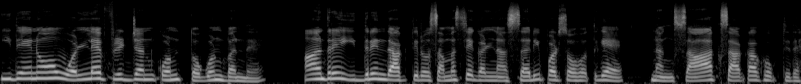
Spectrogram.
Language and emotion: Kannada, sad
